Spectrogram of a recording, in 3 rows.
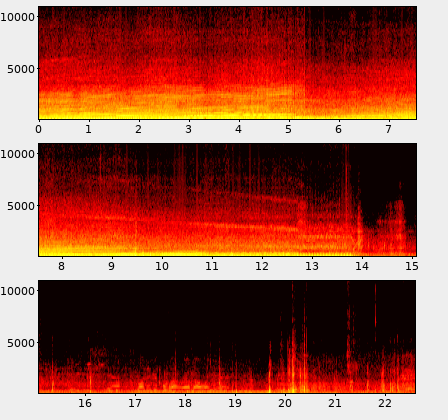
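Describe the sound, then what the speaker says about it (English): Kawasaki H2 motorcycle with full fairing revving close by, engine pitch climbing steadily through the power band for about fourteen seconds, then cutting off sharply as the clutch drops, leaving a quieter idle with faint clicks. "Let it rev up to the meat of the power band and then drop."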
